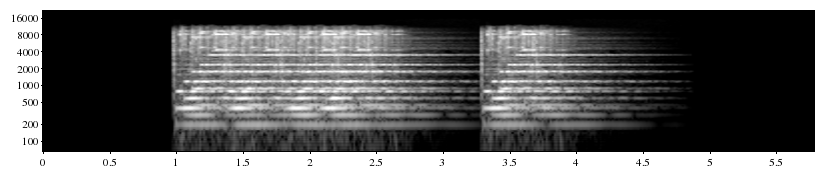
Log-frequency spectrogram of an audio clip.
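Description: A bright chime rings out in quick repeated notes.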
